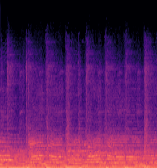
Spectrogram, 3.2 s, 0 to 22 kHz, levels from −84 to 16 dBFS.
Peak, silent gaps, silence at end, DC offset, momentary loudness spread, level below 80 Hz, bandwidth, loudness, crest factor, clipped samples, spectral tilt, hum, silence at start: 0 dBFS; none; 0 s; under 0.1%; 1 LU; -22 dBFS; 15.5 kHz; -10 LUFS; 10 dB; under 0.1%; -6.5 dB/octave; none; 0 s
